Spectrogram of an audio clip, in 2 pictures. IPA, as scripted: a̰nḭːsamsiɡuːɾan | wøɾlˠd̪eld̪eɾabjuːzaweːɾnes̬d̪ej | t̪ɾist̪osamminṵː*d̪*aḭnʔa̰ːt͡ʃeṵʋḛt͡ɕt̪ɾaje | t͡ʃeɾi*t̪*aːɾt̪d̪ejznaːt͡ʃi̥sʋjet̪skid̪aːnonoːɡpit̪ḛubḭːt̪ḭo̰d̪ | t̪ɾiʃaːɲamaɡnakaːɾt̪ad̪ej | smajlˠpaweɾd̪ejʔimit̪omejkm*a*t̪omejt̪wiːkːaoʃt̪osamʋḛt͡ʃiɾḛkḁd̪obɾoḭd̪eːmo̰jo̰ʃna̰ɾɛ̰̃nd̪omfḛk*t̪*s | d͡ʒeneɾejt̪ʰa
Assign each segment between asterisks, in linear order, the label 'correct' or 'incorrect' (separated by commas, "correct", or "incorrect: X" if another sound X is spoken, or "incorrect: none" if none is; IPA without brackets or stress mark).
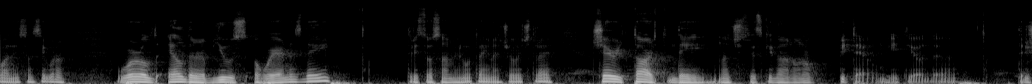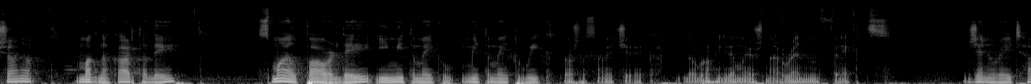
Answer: incorrect: t̪, correct, incorrect: i, correct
